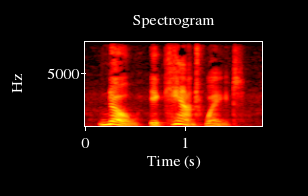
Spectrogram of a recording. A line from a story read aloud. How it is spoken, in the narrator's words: Rodney snapped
